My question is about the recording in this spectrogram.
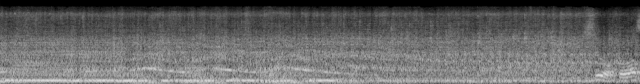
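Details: New Yamaha 4-stroke 5hp (6hp) outboard on its first start from an external tank, at idle. Smooth, even low steady hum with no ticking or rattle. No extraneous sounds; normal idle.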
